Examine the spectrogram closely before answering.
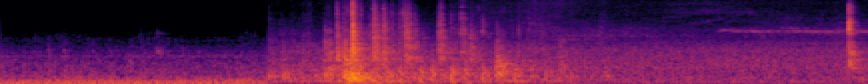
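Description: A faint low hum, then a clatter of several knocks and clicks, the loudest about a second and a half in. Near the end a faint high steady tone sounds, broken by one sharp click.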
